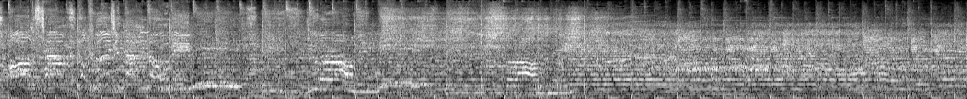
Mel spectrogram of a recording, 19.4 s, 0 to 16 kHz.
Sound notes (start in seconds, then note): 10.6 audience cheering; 11.8 upbeat music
